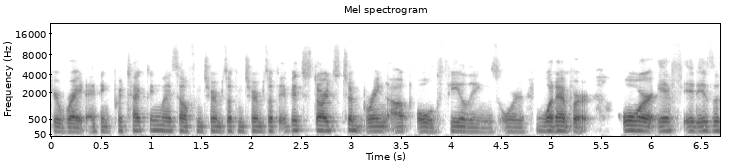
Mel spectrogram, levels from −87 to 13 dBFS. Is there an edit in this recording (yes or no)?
yes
